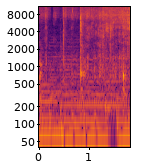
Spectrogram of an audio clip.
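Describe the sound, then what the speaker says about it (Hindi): Grated bottle gourd roasts in oil in a pan over a medium flame for lauki halwa, hissing in a steady close sizzle while a spoon stirs and scrapes against the metal with occasional clinks. "इसमें इसको भूनेंगे, ज़्यादा तेज चूल्हे पे भी ना कीजिएगा, दरमियाने चूल्हे पे से भूनेंगे।"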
